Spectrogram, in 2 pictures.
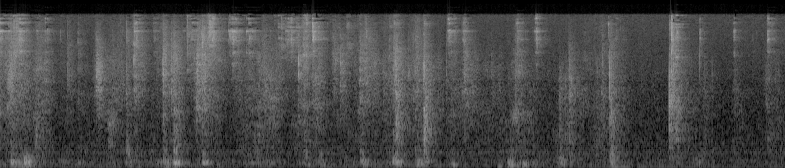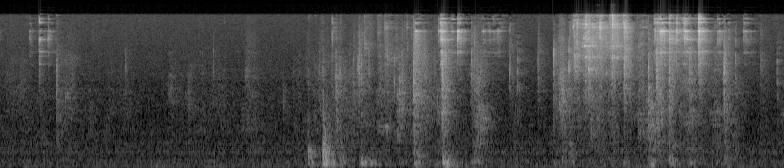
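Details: Morning play-fighting between household dogs: fast, irregular runs of huffs, growls and scrabbling, a lull of about three seconds midway, then the rough, noisy wrestling picks up again, loudest toward the end.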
